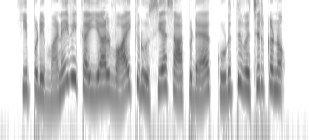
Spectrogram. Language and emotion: Tamil, happy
